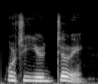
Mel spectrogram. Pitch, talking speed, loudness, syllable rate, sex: 160 Hz, 245 wpm, -15 LUFS, 5.9 syllables/s, male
